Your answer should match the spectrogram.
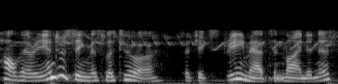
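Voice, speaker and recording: A woman playing a sharp-tongued, anxious young woman in old-time radio acting. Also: fairly low pitch, animated, fairly quick, close to an everyday voice. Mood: icy sarcasm. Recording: muffled old radio recording.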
